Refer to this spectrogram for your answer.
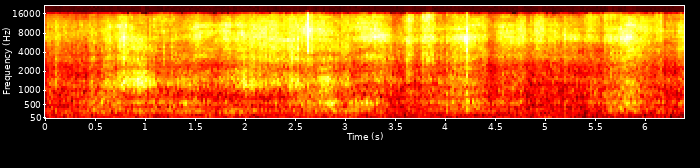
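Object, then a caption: Small aluminium USB hub. Long metallic nails tap and scratch the top of a small, flat, hollow aluminium USB-C hub near its edge as it sits on a dark table. The result is a steady, soft run of scratchy, rustling scrapes and light clicks with a hollow metallic tone around 540 Hz. Brief brighter streaks rise above the scraping.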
